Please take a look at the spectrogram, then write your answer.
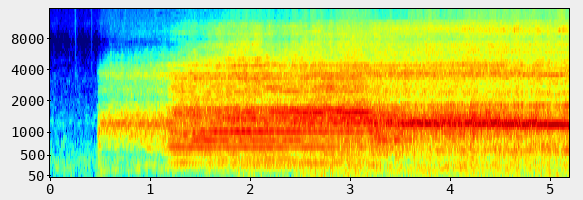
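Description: Trains pass close by, a loud sustained horn blast building and holding steady over the rumble of the cars, with no talking.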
